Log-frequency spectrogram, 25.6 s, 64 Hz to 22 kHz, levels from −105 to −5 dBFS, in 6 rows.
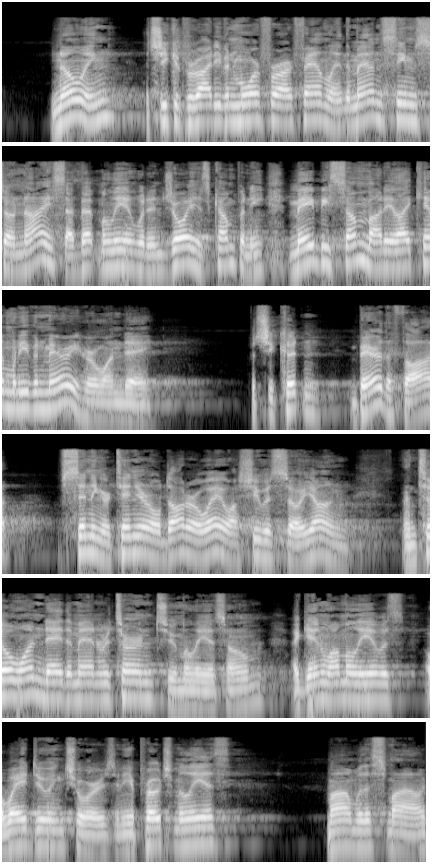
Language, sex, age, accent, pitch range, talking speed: English, male, 30-49, American, 115-150 Hz, 175 wpm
